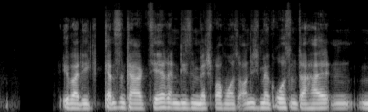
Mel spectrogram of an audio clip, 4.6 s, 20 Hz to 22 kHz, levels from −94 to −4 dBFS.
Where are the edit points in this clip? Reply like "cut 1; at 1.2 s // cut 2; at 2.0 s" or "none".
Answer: none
